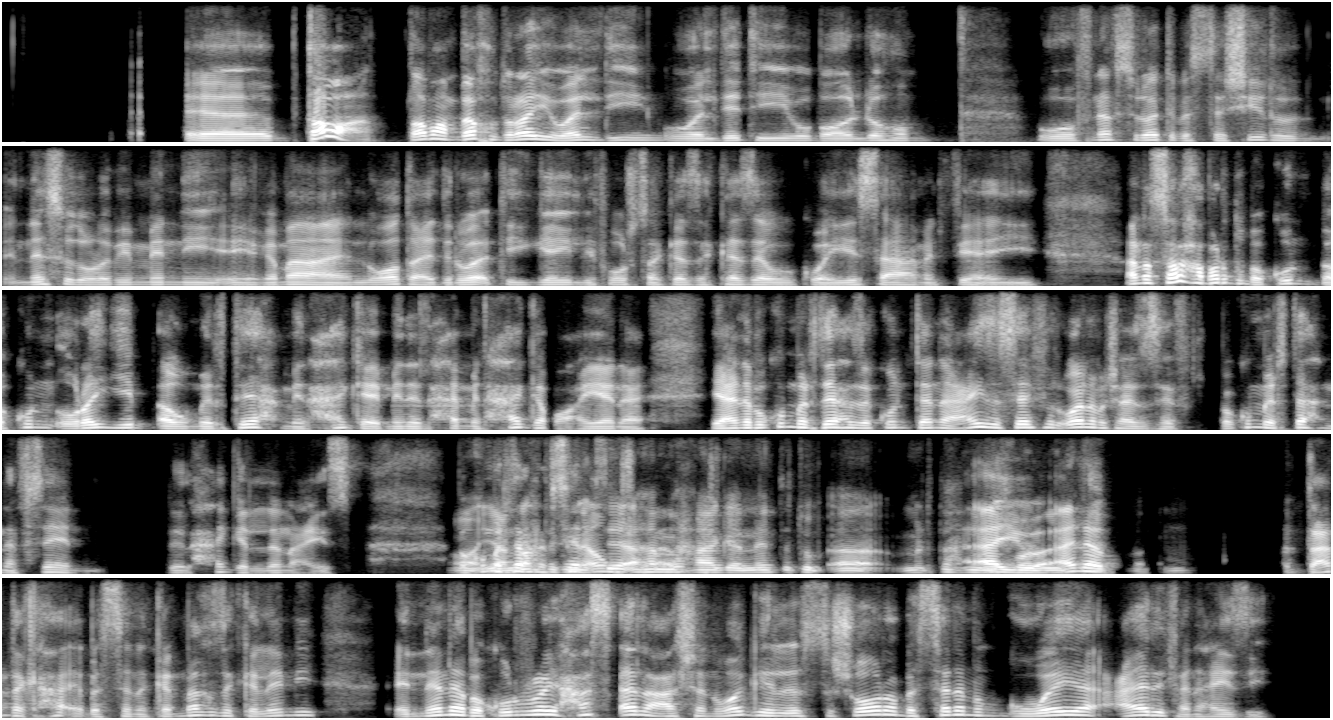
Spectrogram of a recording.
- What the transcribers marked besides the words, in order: tapping; other background noise
- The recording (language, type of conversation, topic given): Arabic, podcast, إزاي بتتعامل مع التغيير المفاجئ اللي بيحصل في حياتك؟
